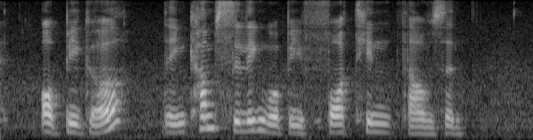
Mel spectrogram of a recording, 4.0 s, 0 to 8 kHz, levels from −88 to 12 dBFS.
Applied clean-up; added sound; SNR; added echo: none; none; none; none.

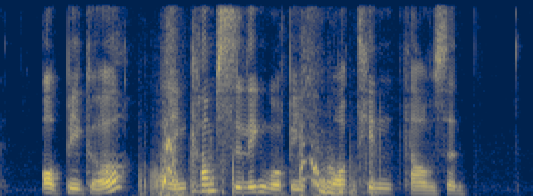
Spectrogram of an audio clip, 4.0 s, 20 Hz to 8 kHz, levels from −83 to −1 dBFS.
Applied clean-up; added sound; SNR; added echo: neural mask model RNNoise.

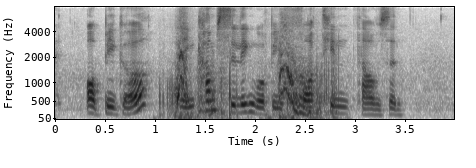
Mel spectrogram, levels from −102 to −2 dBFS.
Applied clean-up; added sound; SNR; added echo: none; Zipper (clothing); 2 dB; none.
